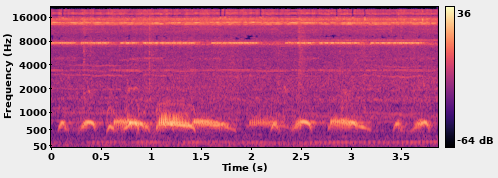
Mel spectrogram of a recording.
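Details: Spotted dove, a local wild bird of medium voice lured in by a decoy: mellow cooing phrases of short hooked notes and longer sliding hoots, about two phrases across four seconds, with a low hum underneath.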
